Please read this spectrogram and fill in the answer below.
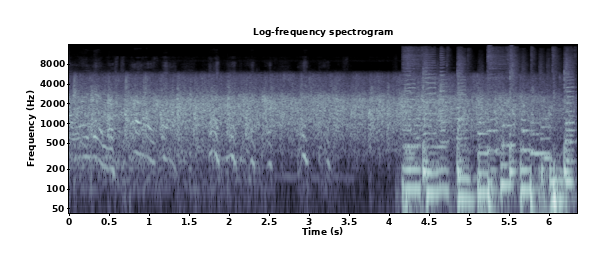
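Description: Audience laughter and applause after a joke's punchline. About four seconds in, it cuts to the show's theme music.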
